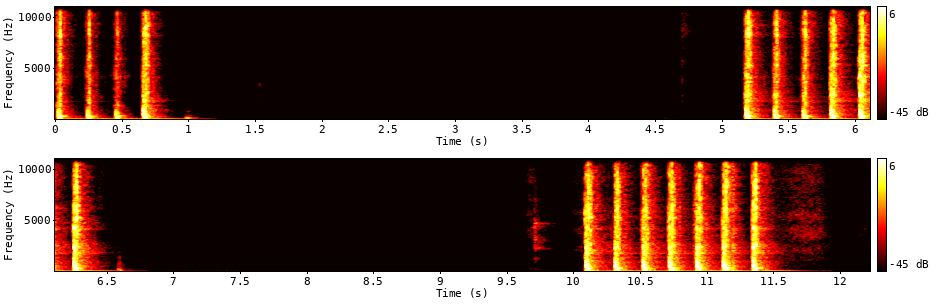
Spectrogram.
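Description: Three bursts of sharp, loud knocking on a door, each a quick run of about six to eight raps, separated by several seconds of silence.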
